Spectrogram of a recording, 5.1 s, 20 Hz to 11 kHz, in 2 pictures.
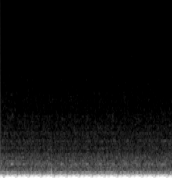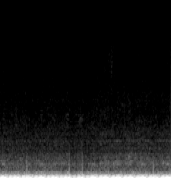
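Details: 1987 Chevrolet Cavalier RS Convertible V6 at idle: low heavy idle with an uneven loping pulse a bit over two beats a second, never smooth; persists despite many parts replaced, cause unknown.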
